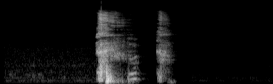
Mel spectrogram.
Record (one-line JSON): {"cough_length": "2.7 s", "cough_amplitude": 32767, "cough_signal_mean_std_ratio": 0.25, "survey_phase": "alpha (2021-03-01 to 2021-08-12)", "age": "18-44", "gender": "Female", "wearing_mask": "No", "symptom_cough_any": true, "symptom_new_continuous_cough": true, "symptom_shortness_of_breath": true, "symptom_fatigue": true, "symptom_headache": true, "smoker_status": "Ex-smoker", "respiratory_condition_asthma": true, "respiratory_condition_other": false, "recruitment_source": "Test and Trace", "submission_delay": "2 days", "covid_test_result": "Positive", "covid_test_method": "RT-qPCR", "covid_ct_value": 14.4, "covid_ct_gene": "ORF1ab gene", "covid_ct_mean": 14.8, "covid_viral_load": "14000000 copies/ml", "covid_viral_load_category": "High viral load (>1M copies/ml)"}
